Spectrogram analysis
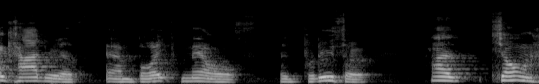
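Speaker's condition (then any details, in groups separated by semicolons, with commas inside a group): Cerebral palsy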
